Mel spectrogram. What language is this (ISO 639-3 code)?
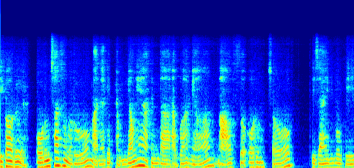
kor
